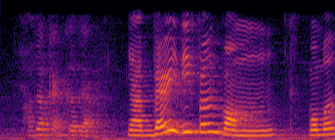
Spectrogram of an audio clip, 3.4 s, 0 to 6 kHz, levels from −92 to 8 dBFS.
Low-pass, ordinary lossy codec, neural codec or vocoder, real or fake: 5.4 kHz; none; none; real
